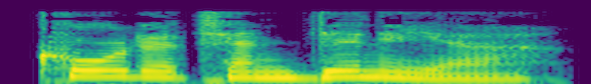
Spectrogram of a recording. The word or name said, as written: chorda tendinea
